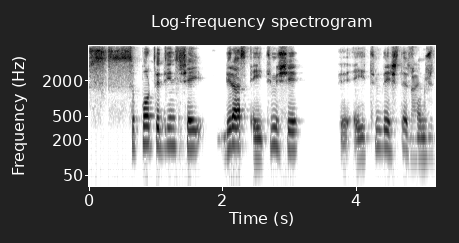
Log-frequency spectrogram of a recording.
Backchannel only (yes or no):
yes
